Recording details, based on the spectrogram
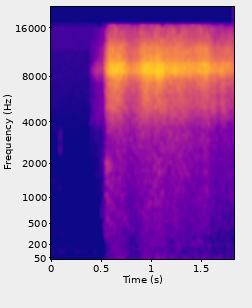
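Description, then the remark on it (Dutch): After a brief silence, a person imitates the hiss of a king cobra with a long, steady, loud hissing sound, held without a break to the end. No words are spoken. “Heel veel slangen die kunnen sissen of hissen noemen we dat eigenlijk.”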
